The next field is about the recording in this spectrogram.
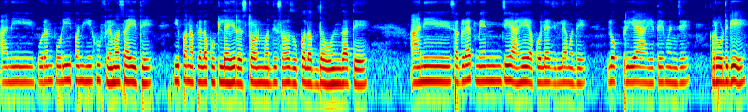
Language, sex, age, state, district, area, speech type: Marathi, female, 45-60, Maharashtra, Akola, urban, spontaneous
